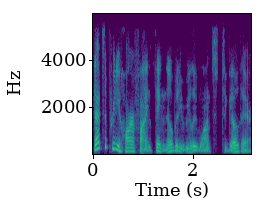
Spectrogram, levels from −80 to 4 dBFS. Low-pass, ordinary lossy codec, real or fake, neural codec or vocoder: 5.4 kHz; Opus, 24 kbps; fake; vocoder, 22.05 kHz, 80 mel bands, HiFi-GAN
